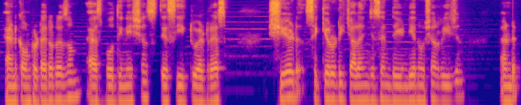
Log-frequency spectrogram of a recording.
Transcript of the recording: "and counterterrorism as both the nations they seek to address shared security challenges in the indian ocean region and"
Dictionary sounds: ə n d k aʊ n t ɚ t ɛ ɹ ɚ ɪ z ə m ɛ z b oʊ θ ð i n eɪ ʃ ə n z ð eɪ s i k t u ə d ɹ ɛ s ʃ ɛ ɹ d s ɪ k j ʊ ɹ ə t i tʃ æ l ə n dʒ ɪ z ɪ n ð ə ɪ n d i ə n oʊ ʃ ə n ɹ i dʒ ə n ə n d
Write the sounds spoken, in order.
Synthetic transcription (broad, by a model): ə n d k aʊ n t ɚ t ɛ ɹ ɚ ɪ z ə m ɛ z b oʊ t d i n eɪ ʃ ə n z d eɪ s i k t u ə d ɹ ɛ s ʃ ɛ ɹ d s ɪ k j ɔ ɹ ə t i tʃ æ l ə n dʒ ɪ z ɪ n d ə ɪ n d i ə n oʊ ʃ ə n ɹ i dʒ ə n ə n d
